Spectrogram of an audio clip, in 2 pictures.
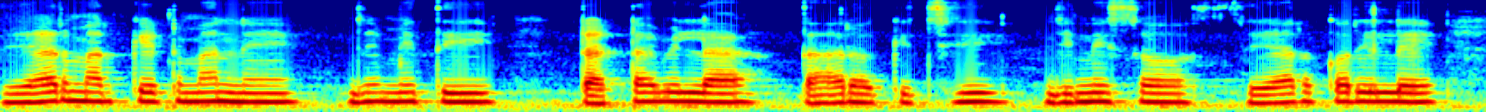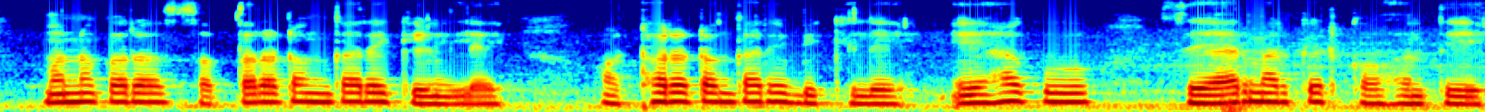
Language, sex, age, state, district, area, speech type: Odia, female, 30-45, Odisha, Cuttack, urban, spontaneous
